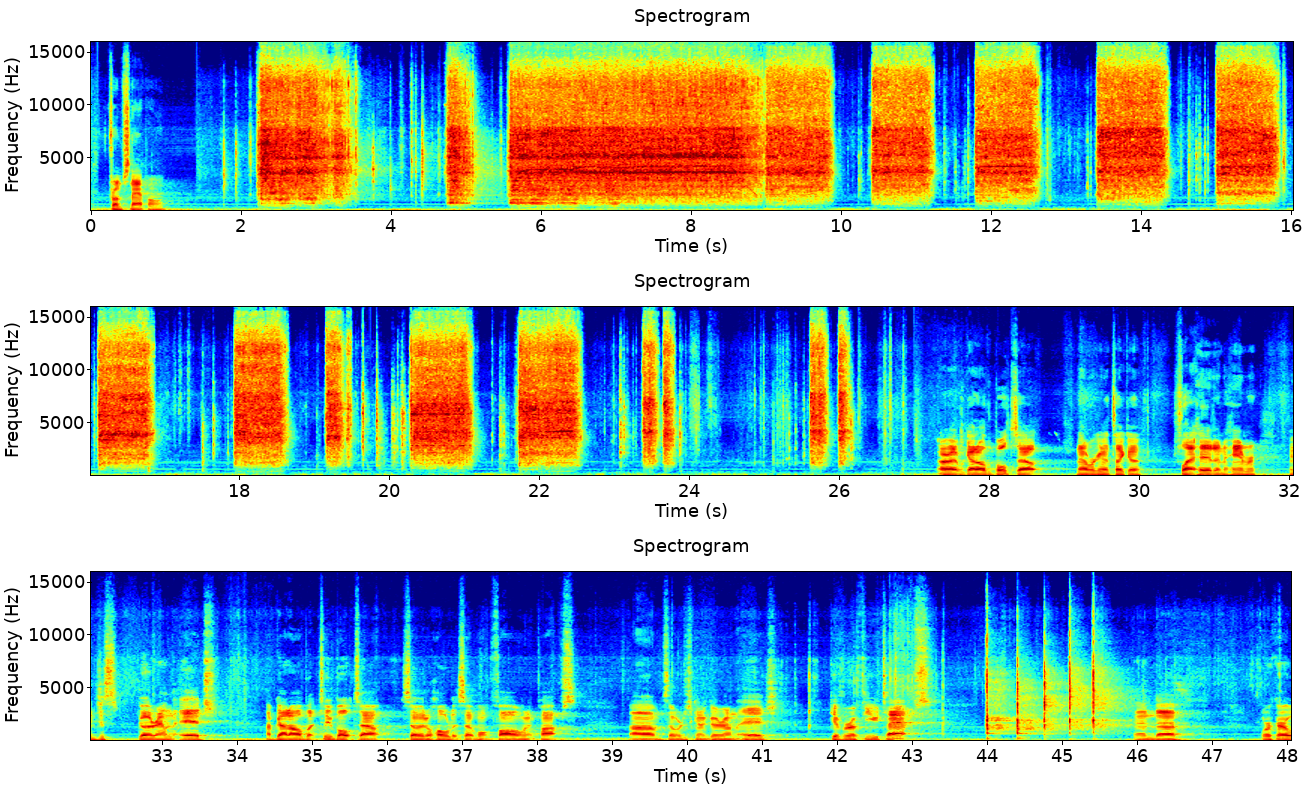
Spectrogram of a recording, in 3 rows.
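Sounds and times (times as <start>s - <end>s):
electric ratchet whirring: 1.8s - 17.0s, 17.8s - 24.2s, 25.2s - 26.3s.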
